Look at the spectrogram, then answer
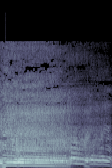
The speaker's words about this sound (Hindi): तभी उसकी नज़र पड़ी झील के किनारे कुछ चमकती हुई चीज़ पर उसने पास जाके देखा तो उसकी चीख निकल गई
